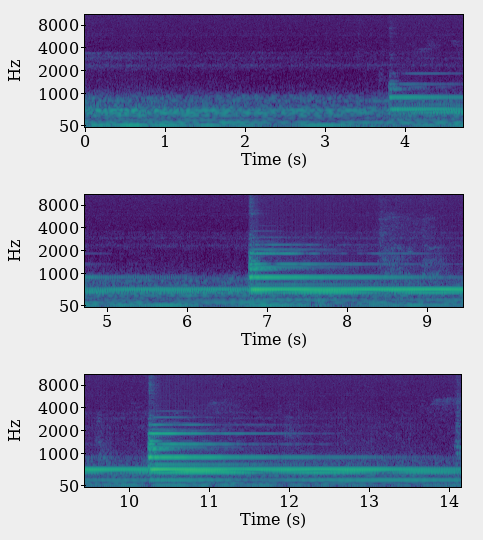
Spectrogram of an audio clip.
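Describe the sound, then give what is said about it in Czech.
A church bell tolls three times from a tower, each strike swelling into a long, ringing tone that layers over the last, above a steady low hum. The clangs are fairly loud and resonant, with no voices. “i ko srce jedno, gde jad ljuti bije, milosno zvono zacikta sa tornja.”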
